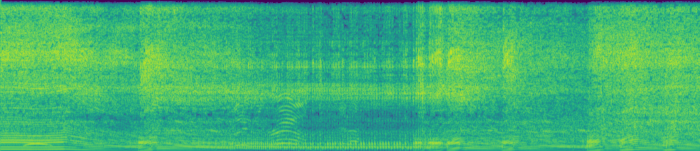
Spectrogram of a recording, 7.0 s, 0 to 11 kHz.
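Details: John Deere CS81 chainsaw cutting wood after revival: revs rise and fall cleanly, each throttle blip picking up and dropping back without stumbling; carburetor okay, burning black off a dried-up muffler, running strong.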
